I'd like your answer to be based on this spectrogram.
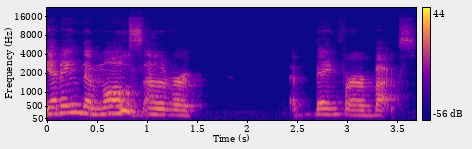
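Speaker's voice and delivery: laid-on-thick sarcastic delivery. Reacting to low education spending figures: super sarcastic. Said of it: "And please read the sarcasm".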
